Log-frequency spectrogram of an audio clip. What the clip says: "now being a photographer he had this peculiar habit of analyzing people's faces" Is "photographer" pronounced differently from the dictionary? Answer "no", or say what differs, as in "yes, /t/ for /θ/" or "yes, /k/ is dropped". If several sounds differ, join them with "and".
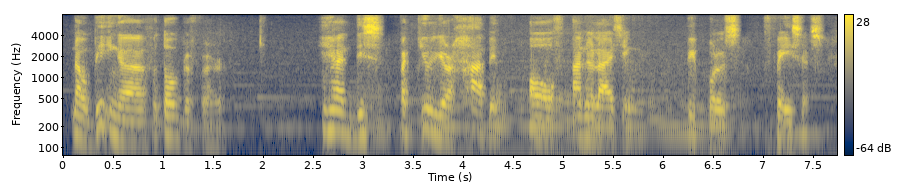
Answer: no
